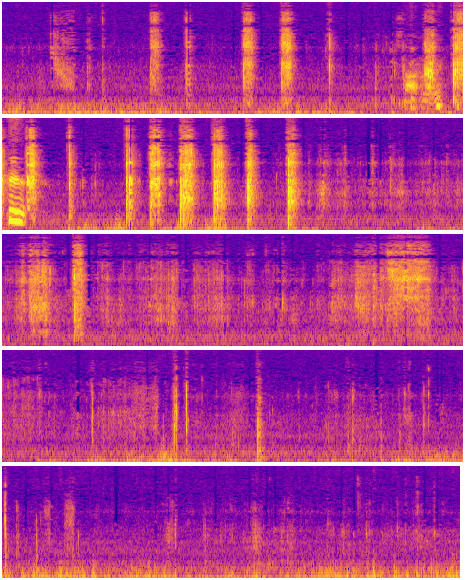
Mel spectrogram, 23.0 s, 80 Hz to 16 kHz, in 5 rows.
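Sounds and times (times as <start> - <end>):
plastic film rasping scrapes: 5.9 - 11.6, 12.5 - 14.2.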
